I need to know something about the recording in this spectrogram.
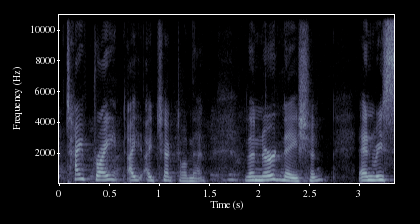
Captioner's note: audience chuckling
